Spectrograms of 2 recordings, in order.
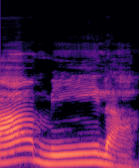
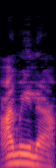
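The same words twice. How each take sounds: First: A vowel is drawn out long. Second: The vowels are kept short. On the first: The speaker calls it wrong. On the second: The speaker calls it right.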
